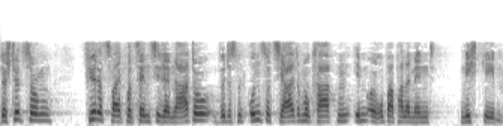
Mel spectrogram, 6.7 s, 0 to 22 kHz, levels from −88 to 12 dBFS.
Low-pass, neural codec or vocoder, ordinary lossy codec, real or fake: 5.4 kHz; none; none; real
